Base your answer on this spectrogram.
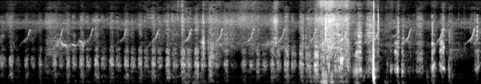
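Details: Two-year-old Rottweiler, tired after chasing langurs, pants in quick, evenly spaced breathy puffs; small birds chirp in the background and a sharp knock sounds near the end.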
